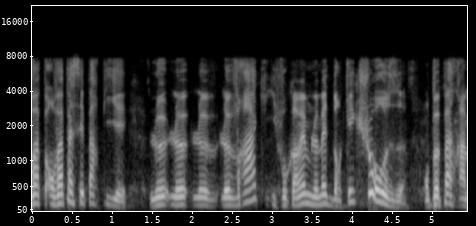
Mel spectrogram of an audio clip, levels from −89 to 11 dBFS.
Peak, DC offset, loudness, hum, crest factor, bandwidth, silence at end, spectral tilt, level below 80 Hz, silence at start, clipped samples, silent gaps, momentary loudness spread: -4 dBFS; under 0.1%; -20 LUFS; none; 16 dB; 8.2 kHz; 0 s; -4.5 dB/octave; -72 dBFS; 0 s; under 0.1%; none; 11 LU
